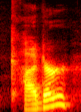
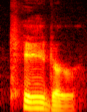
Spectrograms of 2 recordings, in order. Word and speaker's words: Qatar: It's notQatar and it's not Kar. I can't really do the exact like Arab local Arab pronunciation because I would just sound like a clown. But the correct pronunciation of this country is like guitar.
